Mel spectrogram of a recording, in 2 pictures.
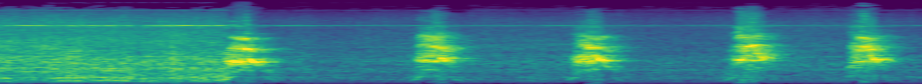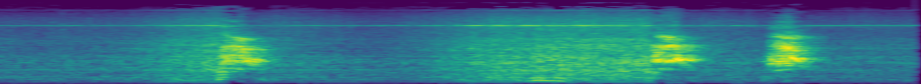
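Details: Indoor dog attacking a vacuum cleaner with loud barking; clipped, sharp barks repeated roughly every second, set against the constant whine and rushing hum of the running machine.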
